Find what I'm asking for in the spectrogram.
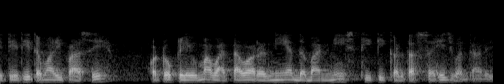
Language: Gujarati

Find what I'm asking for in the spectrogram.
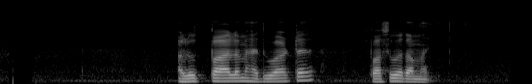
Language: Sinhala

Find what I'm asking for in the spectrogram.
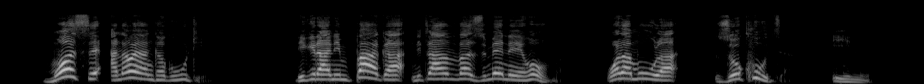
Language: Nyanja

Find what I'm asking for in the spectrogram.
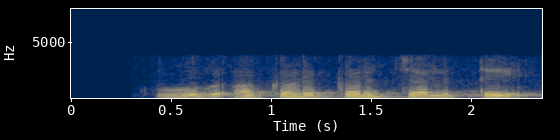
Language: Hindi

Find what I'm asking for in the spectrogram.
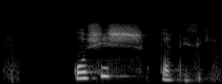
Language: Punjabi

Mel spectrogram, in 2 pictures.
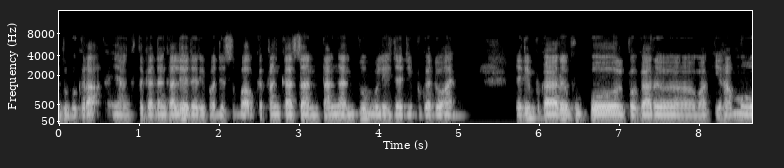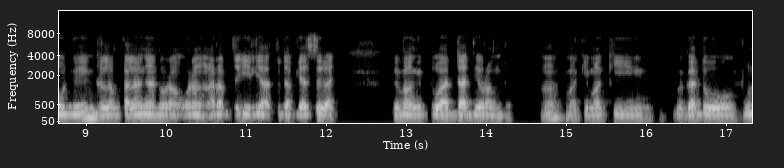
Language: Malay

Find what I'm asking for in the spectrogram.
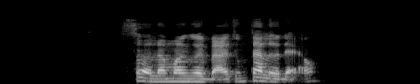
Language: Vietnamese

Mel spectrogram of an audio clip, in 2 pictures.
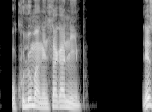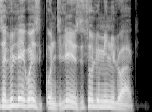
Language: North Ndebele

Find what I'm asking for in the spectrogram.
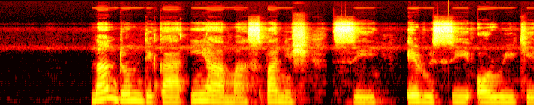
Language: Igbo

